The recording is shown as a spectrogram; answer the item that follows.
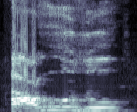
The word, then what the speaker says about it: أعوذ: হ্যাঁ এখন আসেন স্যার আউযু গোল করে বলেন মুখটা গোল হবে শেষের আউযু উচ্চারণ গোল হয় আউযু আউযু হ্যাঁ আউযু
